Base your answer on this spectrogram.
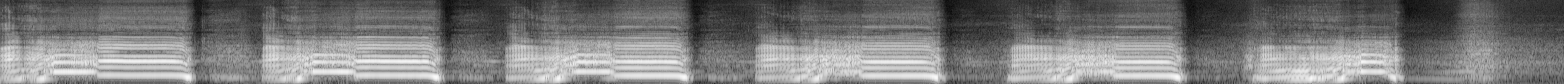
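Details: Bull bellowing on a paddock near Großensee, Germany, in autumn: six loud, drawn-out moos roughly every two seconds, each starting low, jumping abruptly to a higher held tone, then cutting off, with quiet breaths between.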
